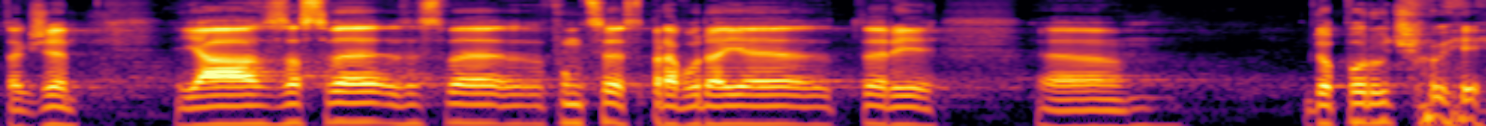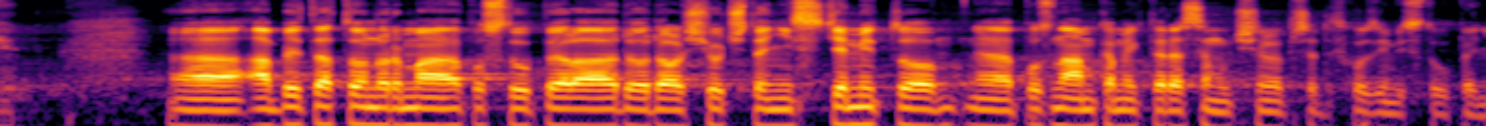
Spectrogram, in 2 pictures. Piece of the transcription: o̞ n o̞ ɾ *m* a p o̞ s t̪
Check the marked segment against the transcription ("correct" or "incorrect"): correct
